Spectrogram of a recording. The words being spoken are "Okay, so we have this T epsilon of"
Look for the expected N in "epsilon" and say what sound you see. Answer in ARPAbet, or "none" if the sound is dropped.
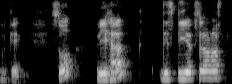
N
